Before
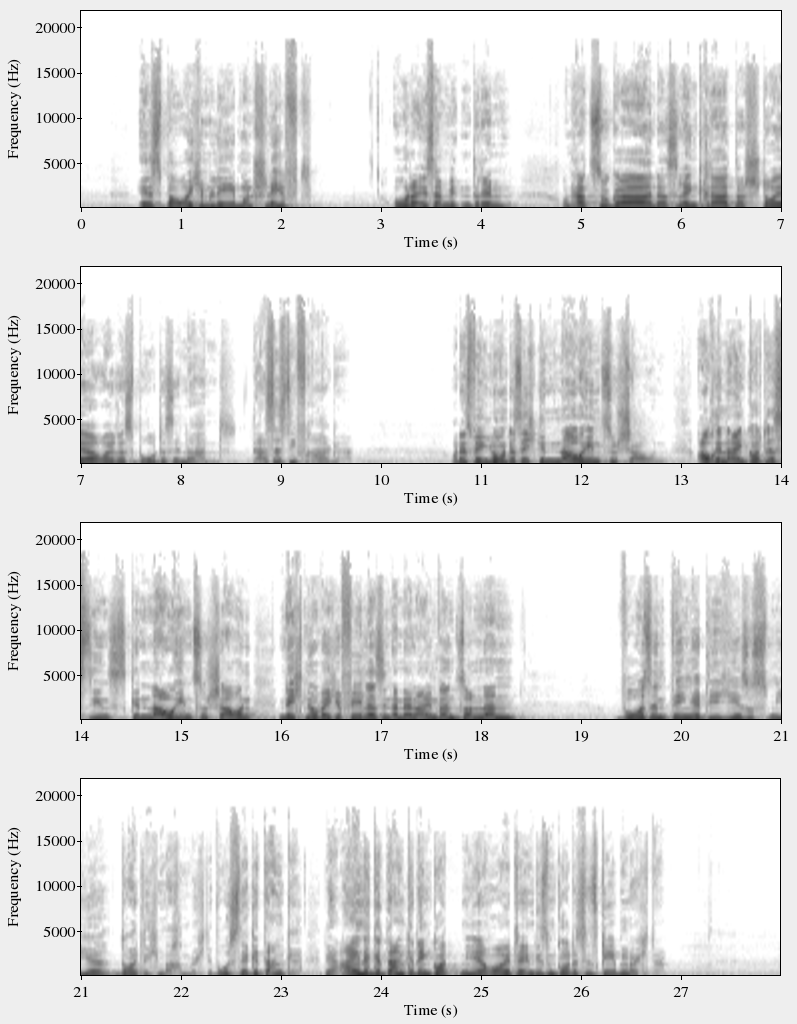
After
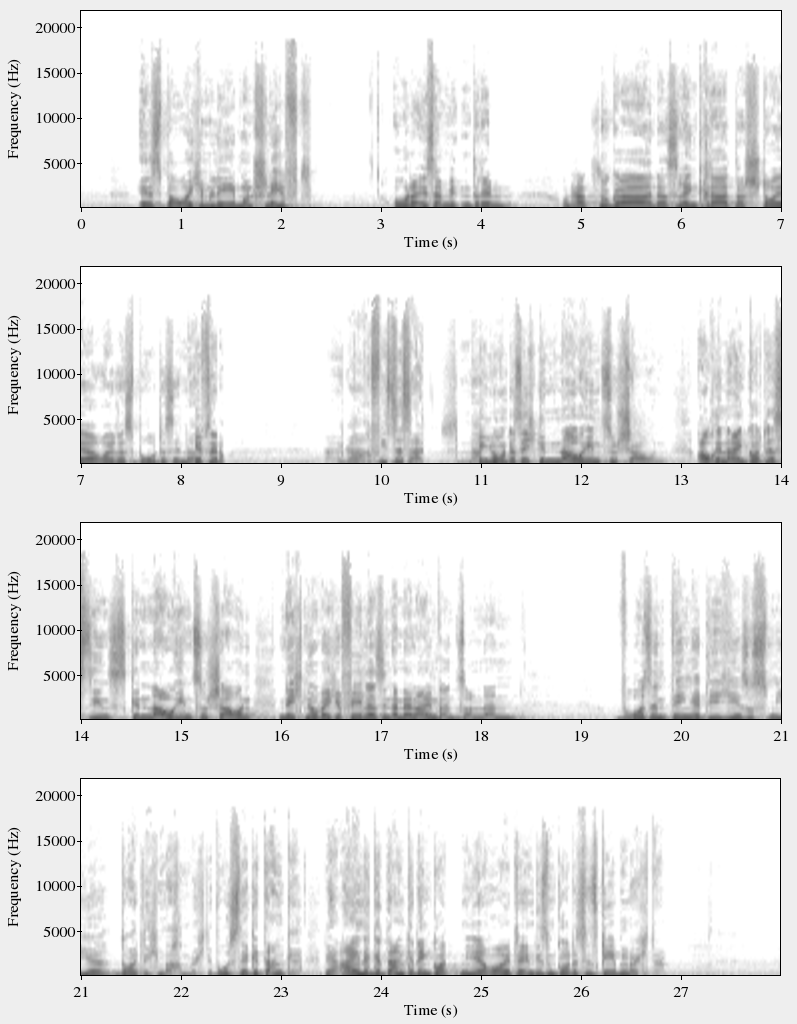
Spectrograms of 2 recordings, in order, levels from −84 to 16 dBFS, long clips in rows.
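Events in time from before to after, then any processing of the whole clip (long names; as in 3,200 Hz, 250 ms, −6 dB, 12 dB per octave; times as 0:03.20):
0:04.08–0:05.21: high-frequency loss of the air 380 metres
0:08.15–0:10.99: reverse
0:17.59–0:19.52: downward compressor 12 to 1, threshold −28 dBFS
whole clip: downward compressor 2 to 1, threshold −25 dBFS; level −3.5 dB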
